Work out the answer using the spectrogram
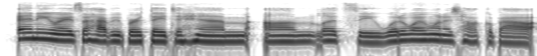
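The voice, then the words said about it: Low-energy, tired-sounding voice. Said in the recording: “I'm low energy. I think you can hear that in my voice.”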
